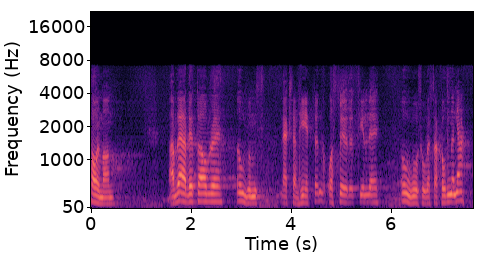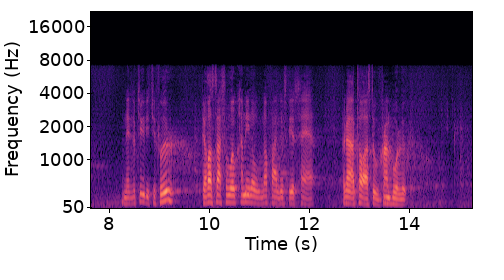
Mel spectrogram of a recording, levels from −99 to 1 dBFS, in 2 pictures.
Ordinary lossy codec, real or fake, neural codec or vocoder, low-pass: none; fake; codec, 16 kHz, 0.5 kbps, X-Codec, HuBERT features, trained on general audio; 7.2 kHz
